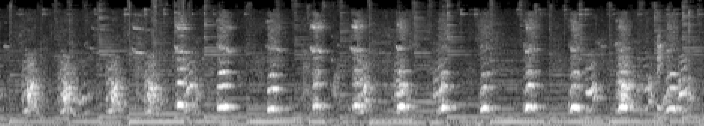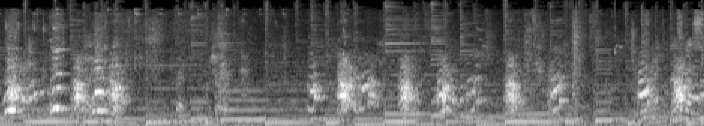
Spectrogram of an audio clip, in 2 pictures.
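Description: A dog barking over and over in short, quick yips, two or three a second, that stop for a couple of seconds about two thirds of the way through and then start again, over background music with long held notes.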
